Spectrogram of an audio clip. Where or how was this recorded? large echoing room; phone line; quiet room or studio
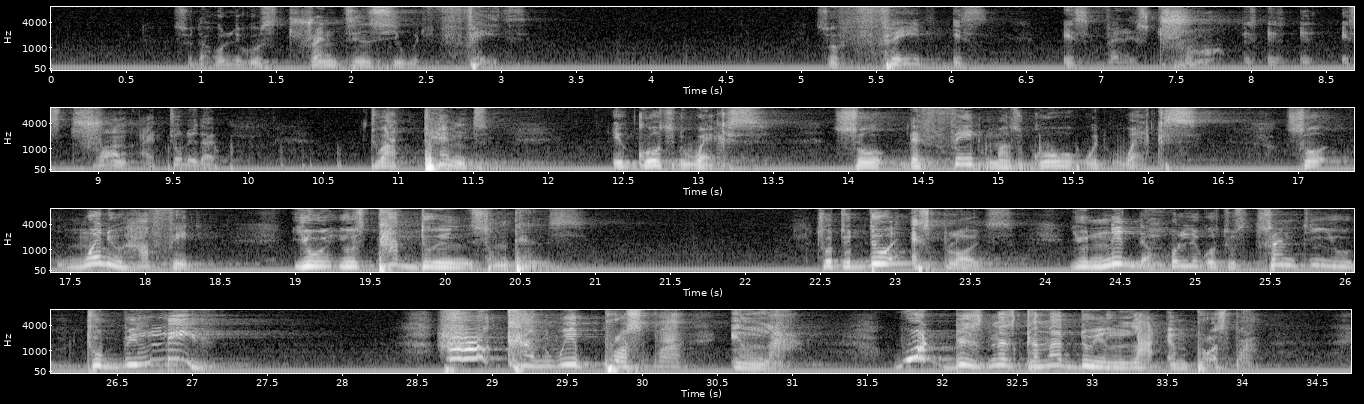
large echoing room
